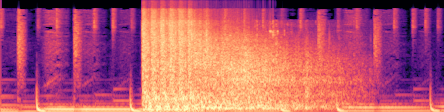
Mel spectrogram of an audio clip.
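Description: A burst of automatic gunfire, a loud rapid rattle, about a second and a half in, fading away over about two seconds. It plays over a hip hop beat with deep sustained bass notes.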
